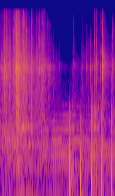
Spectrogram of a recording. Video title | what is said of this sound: Zopf (Swiss Braided Bread) | a hollow sound when you tap the bottom that's how you know you did it right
